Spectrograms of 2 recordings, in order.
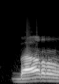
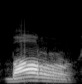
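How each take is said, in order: First: The ba is thin, with an open a vowel. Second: The ba is thick, with a rounded o vowel. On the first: The speaker calls it right. "Ba-nya tetap tipis" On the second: The speaker calls it wrong. "ba-nya jangan ikutan tebel"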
